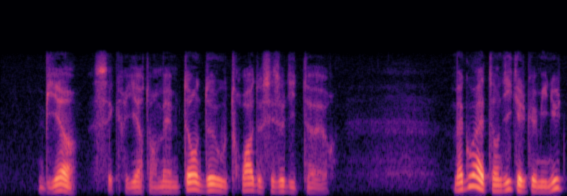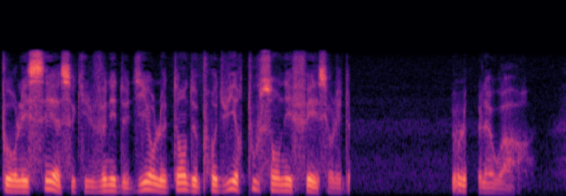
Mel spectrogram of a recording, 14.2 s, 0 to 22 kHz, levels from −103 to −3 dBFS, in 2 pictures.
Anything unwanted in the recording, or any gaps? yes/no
yes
